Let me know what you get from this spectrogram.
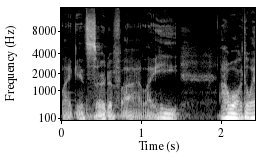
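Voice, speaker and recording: Noticeable noise runs behind the recording. A man talks at a fairly quick speed. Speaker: singer. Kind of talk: casual chat.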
